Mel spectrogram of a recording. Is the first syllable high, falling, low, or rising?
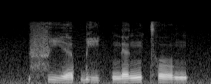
low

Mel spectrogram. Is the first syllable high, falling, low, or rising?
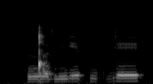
low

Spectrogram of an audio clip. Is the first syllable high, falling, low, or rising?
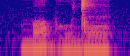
rising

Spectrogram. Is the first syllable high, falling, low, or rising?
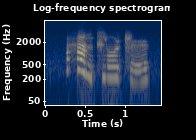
falling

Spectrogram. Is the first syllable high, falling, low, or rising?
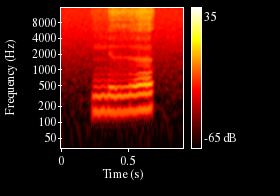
rising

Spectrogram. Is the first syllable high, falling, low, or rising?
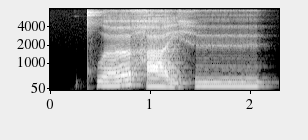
rising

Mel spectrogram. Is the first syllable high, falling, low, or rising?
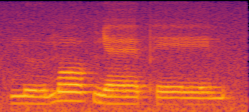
low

